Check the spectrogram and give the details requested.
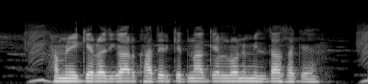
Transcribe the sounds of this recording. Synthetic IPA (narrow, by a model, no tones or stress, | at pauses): həmnikeɾoːd͡ʒɡaːɾkʰaːt̪ɪɾkɪt̪nakeloːnmɪlt̪asəkẽ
